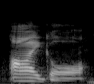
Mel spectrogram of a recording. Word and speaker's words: Igor: No, it's pronounced Igor.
